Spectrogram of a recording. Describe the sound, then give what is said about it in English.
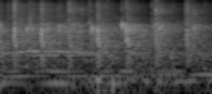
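A church audience claps for a couple of seconds as the sermon series Red Hot Love is announced: a soft, unenthusiastic patter of many hands with a few sharper claps standing out, and no voices over it. “The way you are clapping is like you are tired of this series.”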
